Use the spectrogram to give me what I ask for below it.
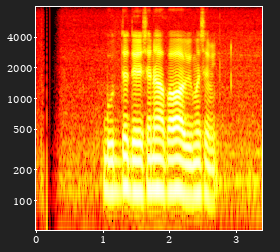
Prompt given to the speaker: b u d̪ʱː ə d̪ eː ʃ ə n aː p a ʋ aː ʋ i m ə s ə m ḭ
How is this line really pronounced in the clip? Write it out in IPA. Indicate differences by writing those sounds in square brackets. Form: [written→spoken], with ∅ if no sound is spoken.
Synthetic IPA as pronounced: b u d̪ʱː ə d̪ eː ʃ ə n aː p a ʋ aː ʋ i m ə s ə m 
